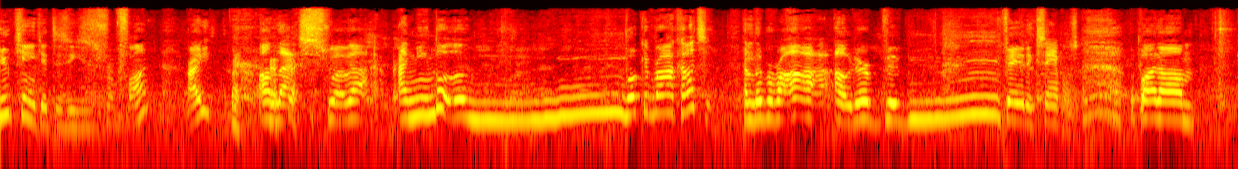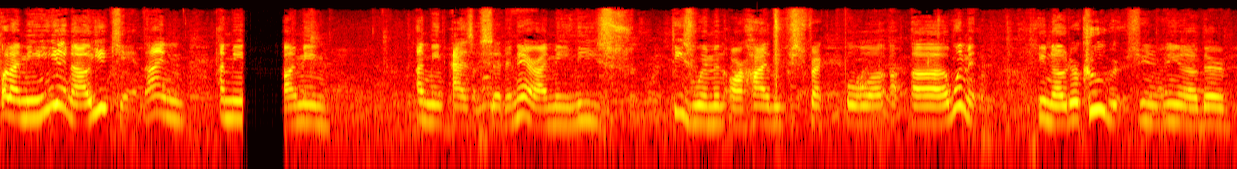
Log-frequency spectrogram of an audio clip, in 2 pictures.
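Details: Adult man with a stutter, a regular radio show guest with his own show; stuttering.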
